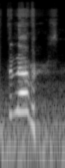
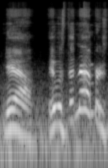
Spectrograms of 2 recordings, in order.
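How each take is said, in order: First: High teasing chant; high singsong chant; sing-song chant. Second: Said in the usual way. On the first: Acted. Sing-song chant after plain line.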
